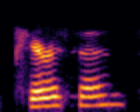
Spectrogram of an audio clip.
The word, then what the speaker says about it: peeresses: There's 3 syllables there. See the word before it, peers? Yep. That's male. Now, peeress is female. And then you plural it, so peeress is. Think of the last es as is. Or actually iz if you want to be technical.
